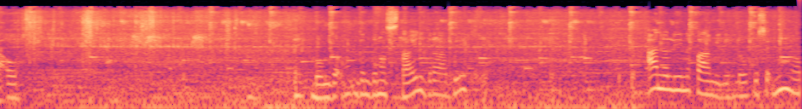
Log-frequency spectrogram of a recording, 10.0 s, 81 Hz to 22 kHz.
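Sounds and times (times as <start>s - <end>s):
steady low rumble: 0.0s - 9.7s
faint background music: 0.0s - 10.0s.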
